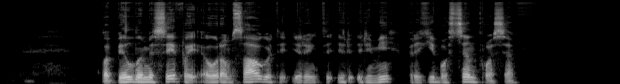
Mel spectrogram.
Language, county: Lithuanian, Vilnius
